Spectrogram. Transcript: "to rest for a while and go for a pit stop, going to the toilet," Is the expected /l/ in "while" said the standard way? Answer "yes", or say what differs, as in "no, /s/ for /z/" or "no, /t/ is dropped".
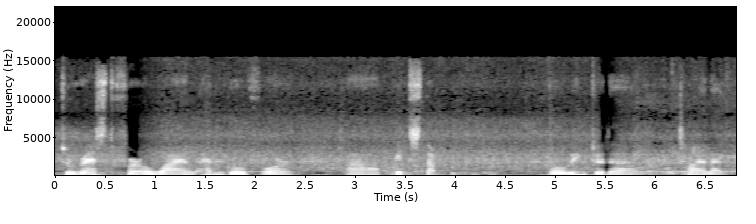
yes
